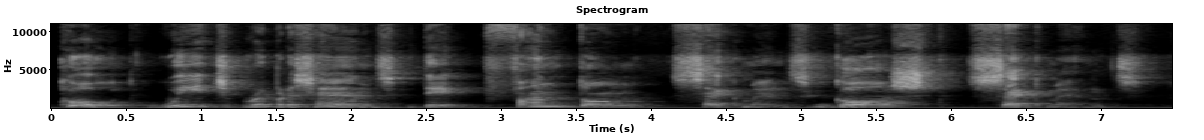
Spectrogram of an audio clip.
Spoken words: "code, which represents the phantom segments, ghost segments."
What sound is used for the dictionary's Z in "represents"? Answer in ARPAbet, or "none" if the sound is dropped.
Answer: S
